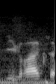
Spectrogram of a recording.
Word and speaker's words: Divrax: c'est bien Divrax avec le D à l'allemande et non pas Die à l'anglaise.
